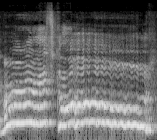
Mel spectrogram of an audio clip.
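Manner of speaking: very high, loud, drawn-out shivering squeal; freezing shiver. Acted. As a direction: squeal it with a long chattering "brr". Girl freezing out of water.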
